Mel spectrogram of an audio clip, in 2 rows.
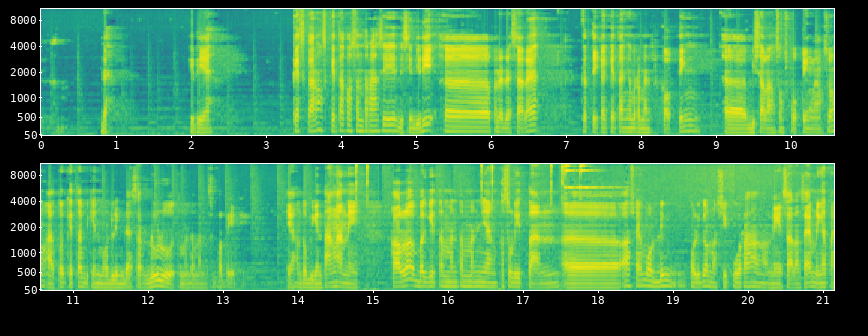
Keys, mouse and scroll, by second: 0.3 click, 3.1 click, 4.1-4.7 middle drag, 5.0-5.8 shift+middle drag, 6.0 scroll up 1, 8.0-8.4 scroll up 1, 8.7 shift+middle click, 15.5 click, 16.5-18.0 middle drag.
